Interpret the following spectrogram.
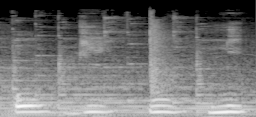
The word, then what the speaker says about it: Ogun: The word Ogun, pronounced in Yoruba as Ogi-Uni, has different pronunciations and interpretations,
